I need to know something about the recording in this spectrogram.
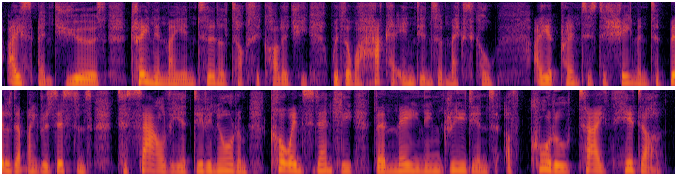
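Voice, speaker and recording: Cool noir detective lady acted by a woman, lowish voice, dry close sound, deliberate and wry. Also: fairly even intonation, darkish tone, no echo, close to an everyday voice. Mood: cool, accusing. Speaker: lead actor and narrator. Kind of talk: noir audio drama narration and dialogue.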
